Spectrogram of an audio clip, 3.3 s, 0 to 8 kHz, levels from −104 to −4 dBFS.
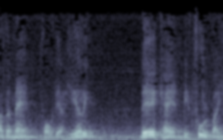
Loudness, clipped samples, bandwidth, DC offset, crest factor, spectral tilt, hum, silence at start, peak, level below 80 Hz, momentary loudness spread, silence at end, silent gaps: -31 LUFS; under 0.1%; 7.4 kHz; under 0.1%; 20 dB; -9 dB/octave; none; 0 s; -12 dBFS; -52 dBFS; 21 LU; 0 s; none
